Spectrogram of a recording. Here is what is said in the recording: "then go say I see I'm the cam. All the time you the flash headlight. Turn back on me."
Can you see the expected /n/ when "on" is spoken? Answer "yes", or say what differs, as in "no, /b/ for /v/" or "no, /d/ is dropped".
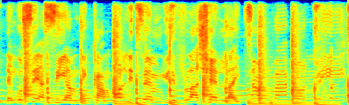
yes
